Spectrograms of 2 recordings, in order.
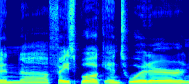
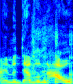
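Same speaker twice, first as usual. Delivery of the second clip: put-on Austrian accent; 3 semitones higher than usual. Speaker repeats a line in Arnold voice. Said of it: "I say it in the Arnold voice, even though I am not from Austria".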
